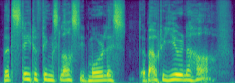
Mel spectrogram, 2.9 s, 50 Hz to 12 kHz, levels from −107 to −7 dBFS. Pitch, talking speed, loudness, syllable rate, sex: 180 Hz, 285 wpm, -18 LUFS, 6.4 syllables/s, male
